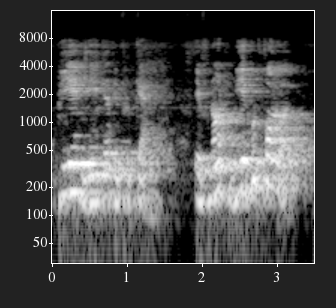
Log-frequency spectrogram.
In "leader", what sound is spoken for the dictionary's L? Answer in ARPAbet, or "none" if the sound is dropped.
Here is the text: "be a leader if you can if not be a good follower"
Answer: N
